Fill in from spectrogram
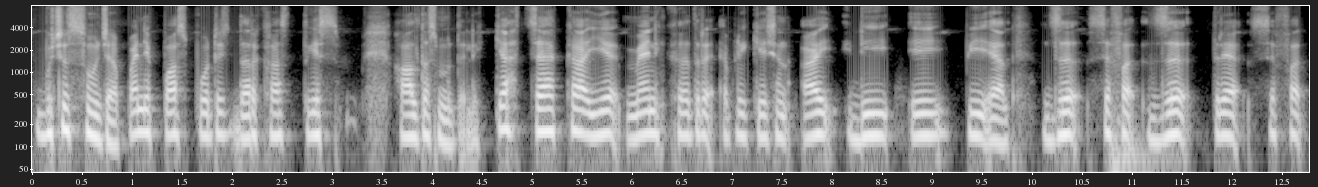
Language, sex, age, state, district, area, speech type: Kashmiri, male, 18-30, Jammu and Kashmir, Ganderbal, rural, read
